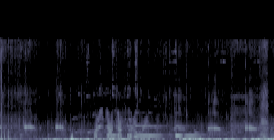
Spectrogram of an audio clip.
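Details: Herd of goats resting on sandy desert dunes at sunset after a day of foraging; a single quavering, tremulous bleat rises around the two-second mark, with low wind rumble, short higher chirps and a faint steady tone behind.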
